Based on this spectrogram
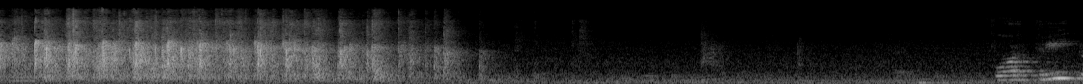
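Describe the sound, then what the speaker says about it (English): Toastmasters meeting audience in Bangalore applauds a speaker and evaluator, a burst of close clapping for about five seconds that dies away into room quiet, with a voice starting to talk near the end. "a big round of applause to both the speaker as well as the evaluator"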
